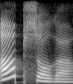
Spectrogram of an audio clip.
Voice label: "Perfect", Greek; Worms Armageddon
